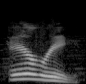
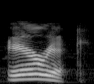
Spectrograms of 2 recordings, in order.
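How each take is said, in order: First: The final 'c' sound is left out. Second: The final 'c' sound is clearly pronounced. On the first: The speaker calls it wrong. "It sounds like I'm saying airy" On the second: The speaker calls it right. "I will speak louder and I will enunciate more for you"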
